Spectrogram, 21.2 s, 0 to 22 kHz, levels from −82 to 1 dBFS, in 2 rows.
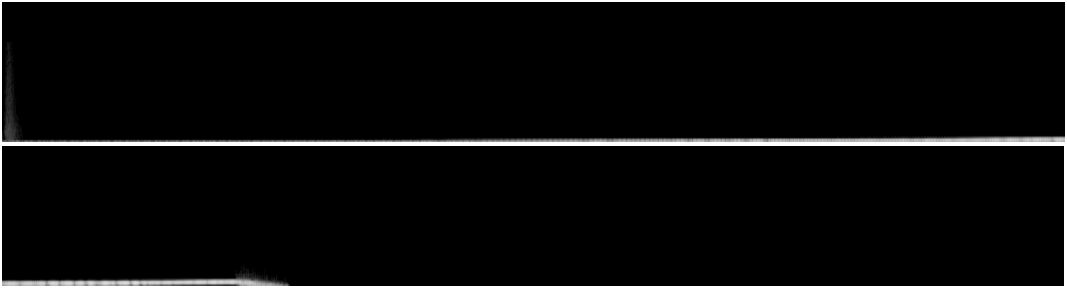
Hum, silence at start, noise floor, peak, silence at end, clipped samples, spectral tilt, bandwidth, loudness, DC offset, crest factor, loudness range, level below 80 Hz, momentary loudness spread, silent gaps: none; 0.15 s; -47 dBFS; -2 dBFS; 7.8 s; under 0.1%; -9.5 dB/octave; 1.3 kHz; -20 LUFS; under 0.1%; 22 dB; 21 LU; -78 dBFS; 24 LU; none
